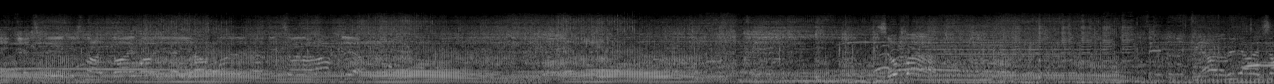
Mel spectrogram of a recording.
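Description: Speedway motorcycle's single-cylinder engine running at low revs as the bike is ridden slowly, its pitch rising and falling with the throttle and dropping away near the end.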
